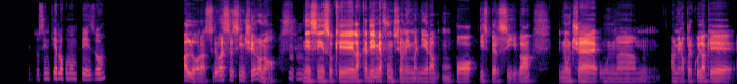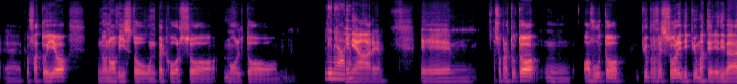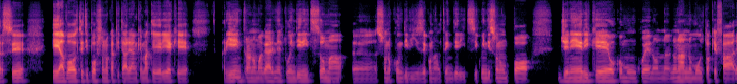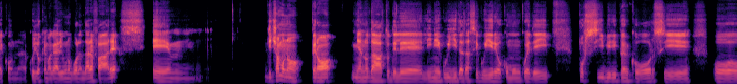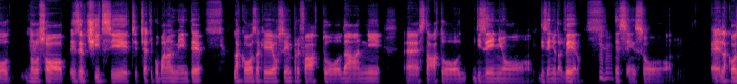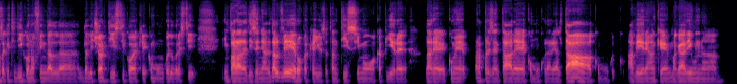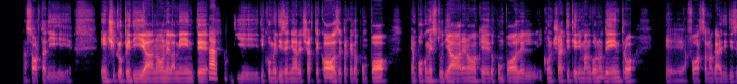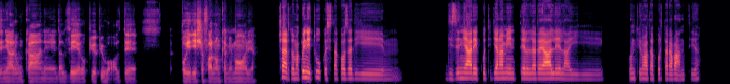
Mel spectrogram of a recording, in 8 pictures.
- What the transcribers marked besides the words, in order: tapping; "cioè" said as "ceh"
- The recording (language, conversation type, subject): Italian, podcast, Come bilanci divertimento e disciplina nelle tue attività artistiche?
